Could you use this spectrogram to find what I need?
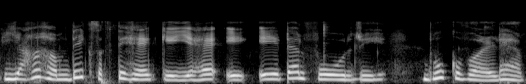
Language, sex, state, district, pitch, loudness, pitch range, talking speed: Hindi, female, Himachal Pradesh, Shimla, 230 Hz, -12 LUFS, 220-275 Hz, 160 wpm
